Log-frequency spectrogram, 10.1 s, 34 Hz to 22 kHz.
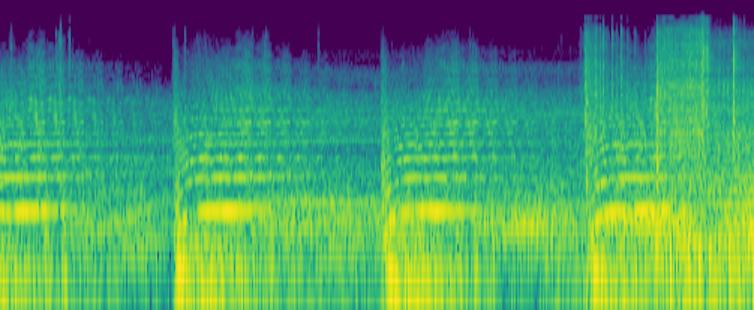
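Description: Scorpa SY 250 F trials bike's four-stroke single-cylinder engine being blipped on the throttle three times, a little under three seconds apart, each blip rising sharply then settling back toward idle. A louder rushing noise joins the last blip near the end.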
